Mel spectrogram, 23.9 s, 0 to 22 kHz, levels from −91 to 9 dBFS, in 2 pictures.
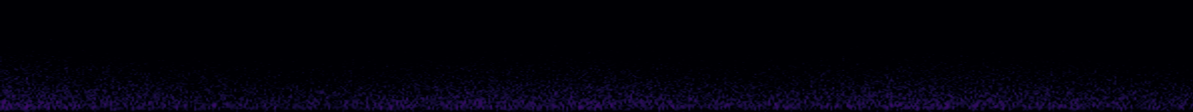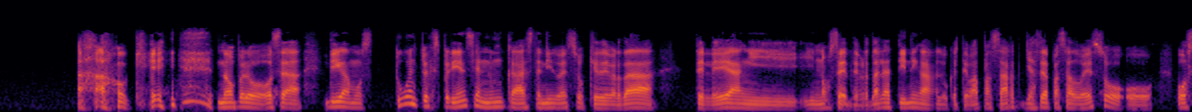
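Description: Speech, and between 13.57 and 13.73 s there's a brief echo leak: a very faint copy of the voice trailing 339 ms behind, likely from a loudspeaker on one side of the call that the echo canceller didn't fully remove.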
